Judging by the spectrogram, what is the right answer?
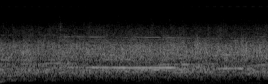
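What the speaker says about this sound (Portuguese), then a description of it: "dê a Ele um aplauso devido" A church congregation applauds during an evening family worship service, a sustained wash of clapping from a crowd heard evenly throughout.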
